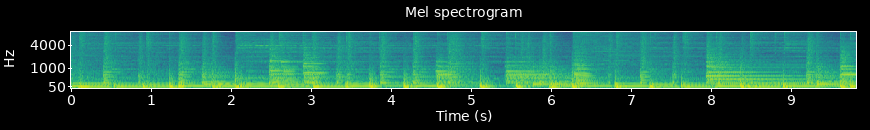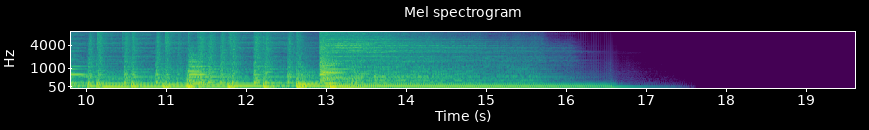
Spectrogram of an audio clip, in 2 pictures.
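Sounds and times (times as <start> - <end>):
jazz wind instruments: 0.0 - 15.7
up-tempo blues backing track: 2.1 - 13.8.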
